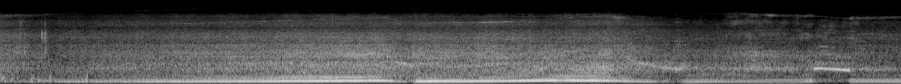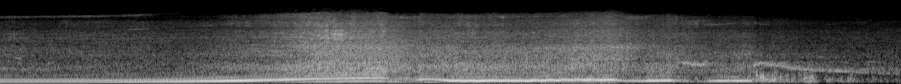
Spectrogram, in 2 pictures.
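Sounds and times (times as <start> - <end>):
engine revving: 0.0 - 17.3.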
